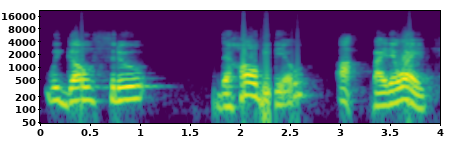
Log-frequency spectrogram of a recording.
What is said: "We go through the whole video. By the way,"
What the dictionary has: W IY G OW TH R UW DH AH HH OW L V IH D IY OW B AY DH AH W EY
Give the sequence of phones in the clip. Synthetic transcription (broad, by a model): W IY G OW TH R UW DH AH HH OW L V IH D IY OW B AY DH AH W EY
